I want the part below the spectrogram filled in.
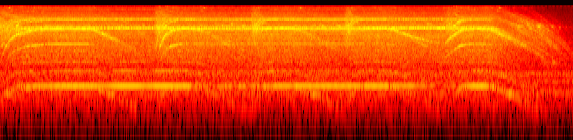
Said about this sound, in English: This can also be useful for maintaining orientation, which I'll demonstrate by pitching and rolling the aircraft.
